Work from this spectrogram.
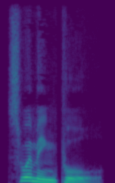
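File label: "Swimming pool", English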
